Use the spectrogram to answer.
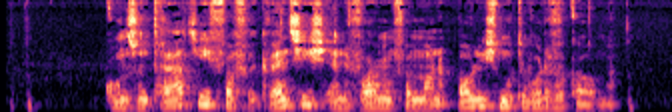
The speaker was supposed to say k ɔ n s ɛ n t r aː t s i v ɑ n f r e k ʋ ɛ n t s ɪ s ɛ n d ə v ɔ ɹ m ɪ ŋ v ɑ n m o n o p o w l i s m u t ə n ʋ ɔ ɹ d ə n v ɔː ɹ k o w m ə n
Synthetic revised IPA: k ɔ n s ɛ n t r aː t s i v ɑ n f r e k ʋ ɛ n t s i s ɛ n d ə v ɔ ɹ m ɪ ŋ v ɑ n m o n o p o w l i s m u t ə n ʋ ɔ ɹ d ə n v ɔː ɹ k o w m ə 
